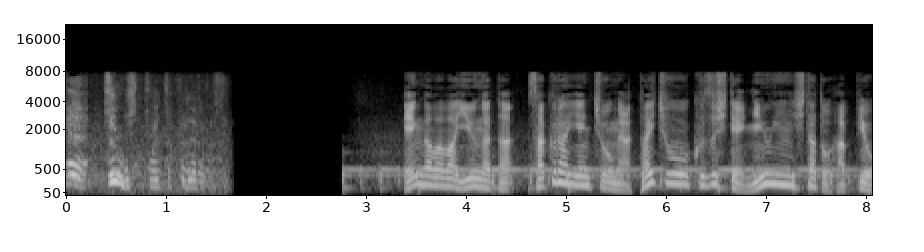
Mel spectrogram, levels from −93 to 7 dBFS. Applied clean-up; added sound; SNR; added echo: none; none; none; none.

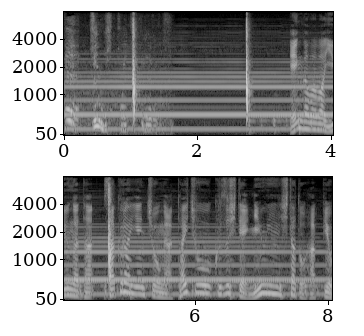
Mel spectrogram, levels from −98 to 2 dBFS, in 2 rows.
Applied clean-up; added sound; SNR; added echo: none; Wind instrument, woodwind instrument + Clapping; -2 dB; none.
